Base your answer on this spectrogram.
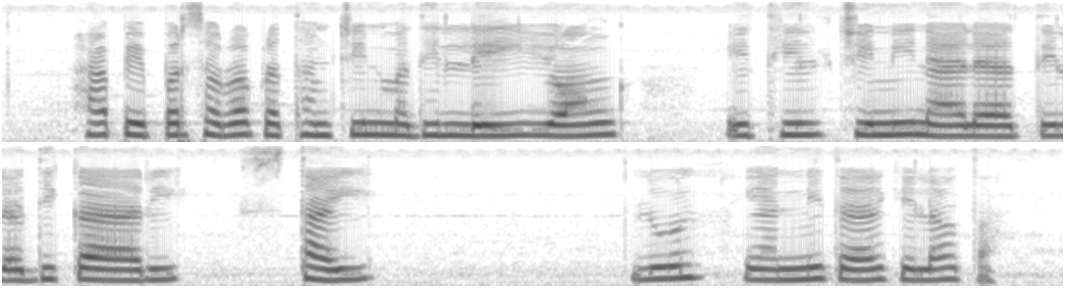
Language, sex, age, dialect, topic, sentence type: Marathi, female, 25-30, Varhadi, agriculture, statement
